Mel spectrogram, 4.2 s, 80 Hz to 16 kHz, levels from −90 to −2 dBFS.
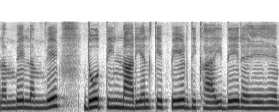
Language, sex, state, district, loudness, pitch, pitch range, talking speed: Hindi, female, Jharkhand, Ranchi, -15 LUFS, 220 Hz, 205-230 Hz, 160 wpm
